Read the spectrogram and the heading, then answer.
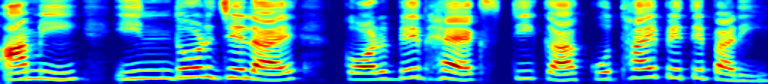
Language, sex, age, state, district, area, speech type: Bengali, female, 45-60, West Bengal, South 24 Parganas, rural, read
